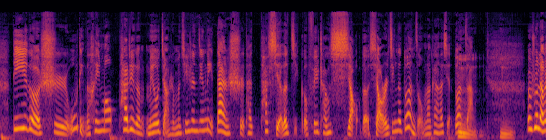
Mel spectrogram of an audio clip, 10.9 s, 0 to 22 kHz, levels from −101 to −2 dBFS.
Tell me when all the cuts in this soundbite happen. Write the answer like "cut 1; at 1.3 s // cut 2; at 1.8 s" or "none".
none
